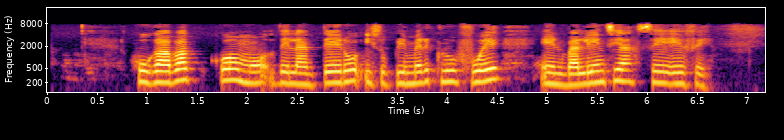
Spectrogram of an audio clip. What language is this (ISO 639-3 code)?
spa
